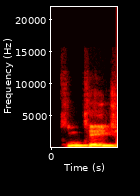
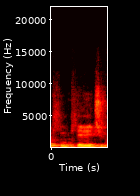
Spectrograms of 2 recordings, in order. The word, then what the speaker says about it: Kincaid: Kincaid se escreve com K e D de dado mudo no final.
